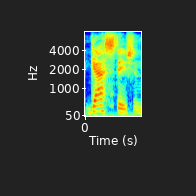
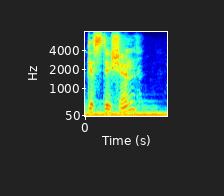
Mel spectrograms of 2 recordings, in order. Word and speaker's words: gas station: up is uh okay gas station so the stress is at the very beginning instead of gestation it's gas station gas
